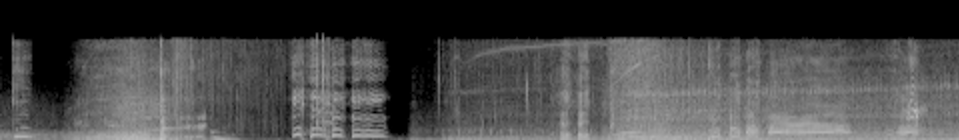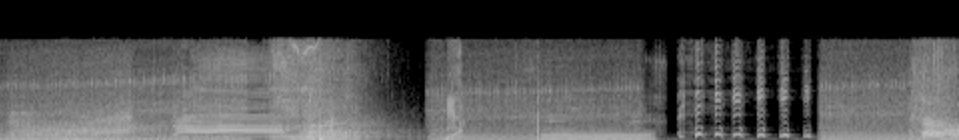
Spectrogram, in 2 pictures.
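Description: Cartoon soundtrack: background music with high-pitched, gliding vocal squeaks from the cartoon characters and comic sound effects. Near the end comes a rapid stutter of about nine short pulses a second.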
